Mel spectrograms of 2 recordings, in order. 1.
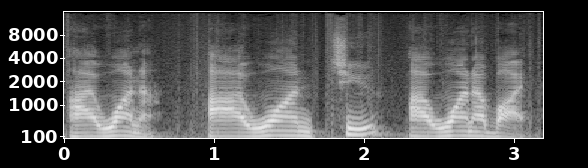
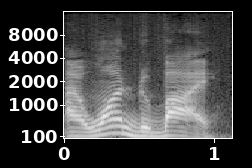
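Want y to se unen en una sola palabra, wanna. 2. Want y to se pronuncian como palabras separadas. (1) "se acaba derivando en ese I wanna buy" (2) "Y ese to, fijaos, se hace esa T con una resuelve"

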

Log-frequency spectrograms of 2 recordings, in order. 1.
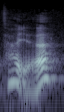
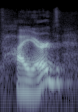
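Se dice con acento británico. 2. Se dice con acento americano. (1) "En Inglaterra" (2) "En Estados Unidos"

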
